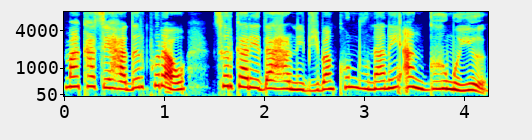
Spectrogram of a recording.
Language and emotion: Bodo, surprised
